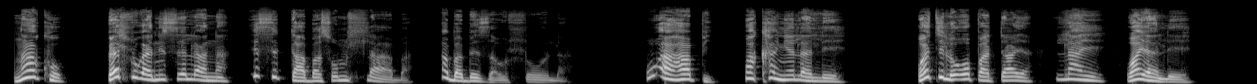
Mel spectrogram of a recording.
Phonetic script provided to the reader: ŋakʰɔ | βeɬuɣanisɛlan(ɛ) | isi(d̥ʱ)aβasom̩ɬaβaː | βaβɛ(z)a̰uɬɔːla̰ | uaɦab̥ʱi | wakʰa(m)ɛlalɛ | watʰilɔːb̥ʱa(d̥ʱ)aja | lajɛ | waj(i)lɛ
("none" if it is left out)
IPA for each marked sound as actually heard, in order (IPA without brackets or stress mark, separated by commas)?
a, ɡ̥ʱ, z, ŋ, d̥ʱ, a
